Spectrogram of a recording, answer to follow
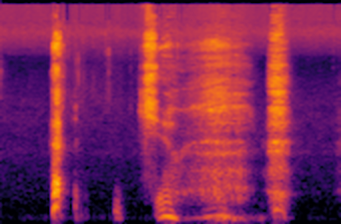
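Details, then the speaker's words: Person deliberately holding back sneezes, reporting strong, itchy urges: short, muffled bursts with held-in breathy sounds between them; stifled sneezes. "Try to hold my sneezes instead. She used to stifle them."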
